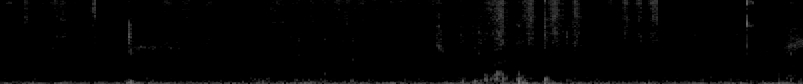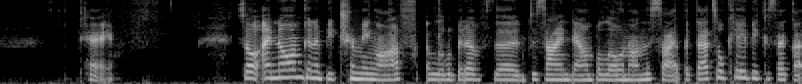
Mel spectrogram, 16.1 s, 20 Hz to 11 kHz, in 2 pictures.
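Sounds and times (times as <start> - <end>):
hands rubbing paper: 0.0 - 7.8.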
